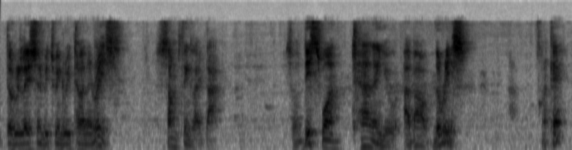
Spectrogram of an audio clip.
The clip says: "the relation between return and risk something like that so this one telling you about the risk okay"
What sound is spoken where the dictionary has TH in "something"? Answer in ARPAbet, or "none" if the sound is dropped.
TH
